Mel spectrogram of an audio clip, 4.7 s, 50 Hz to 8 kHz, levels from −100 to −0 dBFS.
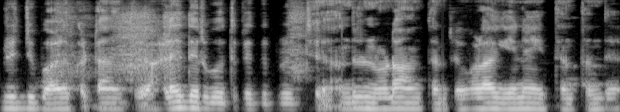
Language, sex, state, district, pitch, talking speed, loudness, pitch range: Kannada, male, Karnataka, Dharwad, 110 Hz, 180 wpm, -23 LUFS, 110-115 Hz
